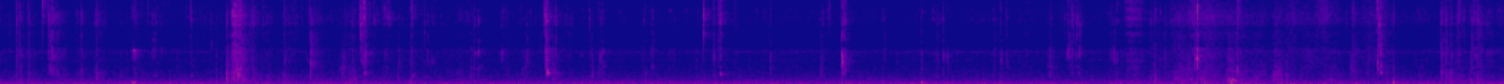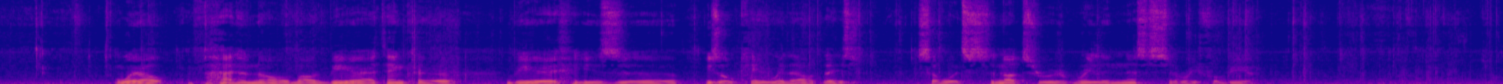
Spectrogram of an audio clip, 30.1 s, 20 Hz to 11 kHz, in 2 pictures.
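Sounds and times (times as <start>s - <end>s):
person chewing crunchy snack: 0.0s - 12.4s, 13.4s - 16.2s, 27.9s - 30.0s.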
